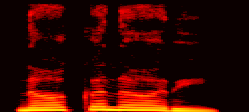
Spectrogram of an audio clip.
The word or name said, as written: ನಾಕನಾರಿ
